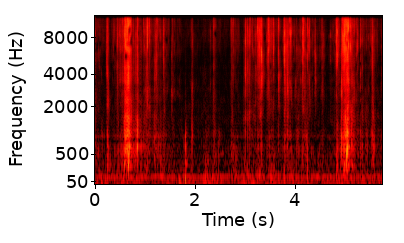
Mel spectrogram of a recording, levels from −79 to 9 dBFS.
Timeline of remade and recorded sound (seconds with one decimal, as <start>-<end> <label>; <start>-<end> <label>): 0.0-5.7 remade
